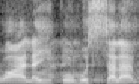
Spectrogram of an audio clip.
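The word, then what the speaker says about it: وعليكم السلام: আর সালামের উচ্চারণটা হবে ওয়ালাইকুমুসসালাম। কিভাবে? ওয়ালাইকুমুস সালাম।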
